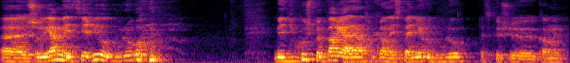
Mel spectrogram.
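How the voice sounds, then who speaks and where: A man's voice: medium pitch, a little fast. Joking man, very echoey distant sound. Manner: joking, laughs often. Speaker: podcast co-host. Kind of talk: casual chat. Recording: very echoey room, distant mic.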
